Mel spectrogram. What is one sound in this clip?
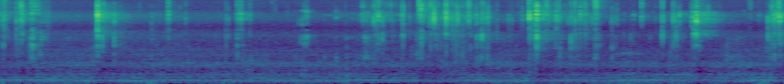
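A man chews food noisily, close up.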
